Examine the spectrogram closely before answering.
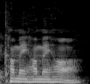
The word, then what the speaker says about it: Kamehameha: God KEH hameha yeah I call it a Kamehameha not a kameha not a kameha kameha mayor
